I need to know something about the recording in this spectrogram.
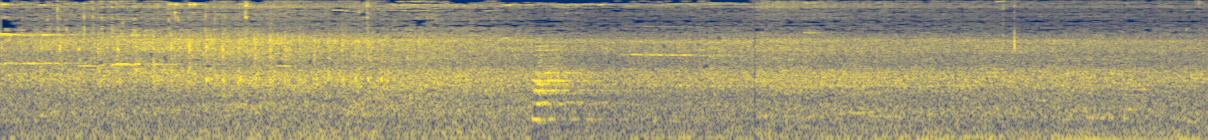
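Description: City street traffic: a steady wash of vehicle noise, with a low engine hum that grows stronger near the end and a brief tone about halfway through.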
